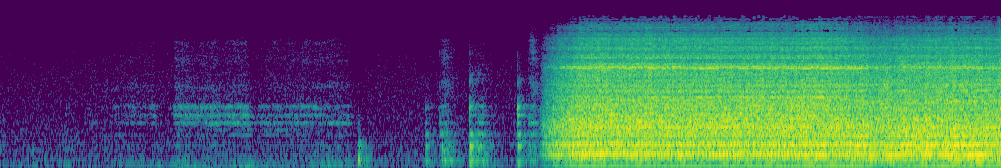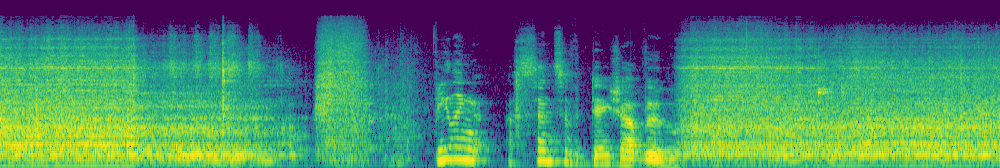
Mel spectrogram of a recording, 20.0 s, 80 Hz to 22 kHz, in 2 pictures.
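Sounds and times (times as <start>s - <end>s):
drill press boring into wood: 5.4s - 13.1s, 16.8s - 20.0s.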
